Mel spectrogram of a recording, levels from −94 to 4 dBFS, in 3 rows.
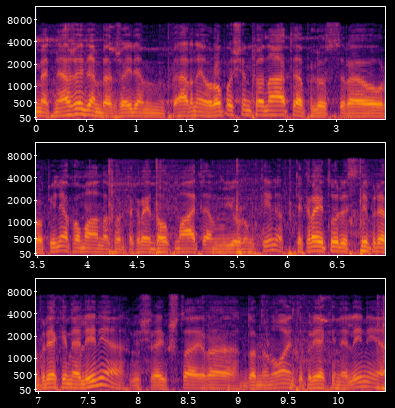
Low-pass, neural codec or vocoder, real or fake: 7.2 kHz; codec, 16 kHz, 16 kbps, FunCodec, trained on Chinese and English, 50 frames a second; fake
